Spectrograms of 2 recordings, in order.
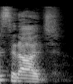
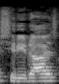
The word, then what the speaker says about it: सिराज: दोस्तों, मेरा नाम है सिराज और लोगों ने इतनी सारी वेरिएशन बना दी है उसकी। कोई बोलता है श्रीराज, कोई बोलता है साईराज, कोई बोलता है शिवराज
